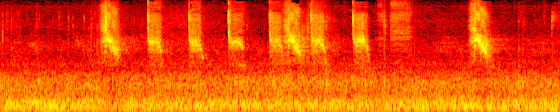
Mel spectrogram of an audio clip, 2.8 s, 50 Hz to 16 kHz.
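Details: Sparrows coming to be fed near Mizukami Bridge on 19 June 2021; short, bright chirps scattered in loose bursts over a soft steady background hum.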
